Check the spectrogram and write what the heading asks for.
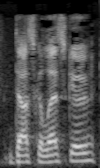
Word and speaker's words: Dascalescu: Dascalescu.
